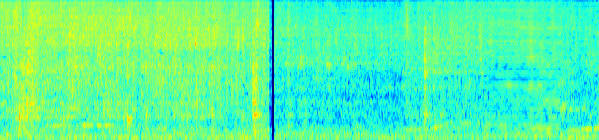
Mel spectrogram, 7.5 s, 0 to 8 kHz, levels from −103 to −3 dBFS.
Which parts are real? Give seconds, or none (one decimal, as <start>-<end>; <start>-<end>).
0.0-6.1; 7.0-7.5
